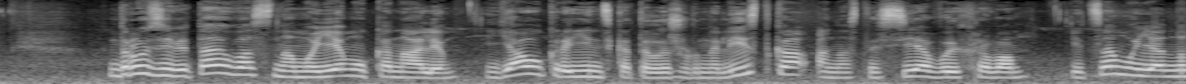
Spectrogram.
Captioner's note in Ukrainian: none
